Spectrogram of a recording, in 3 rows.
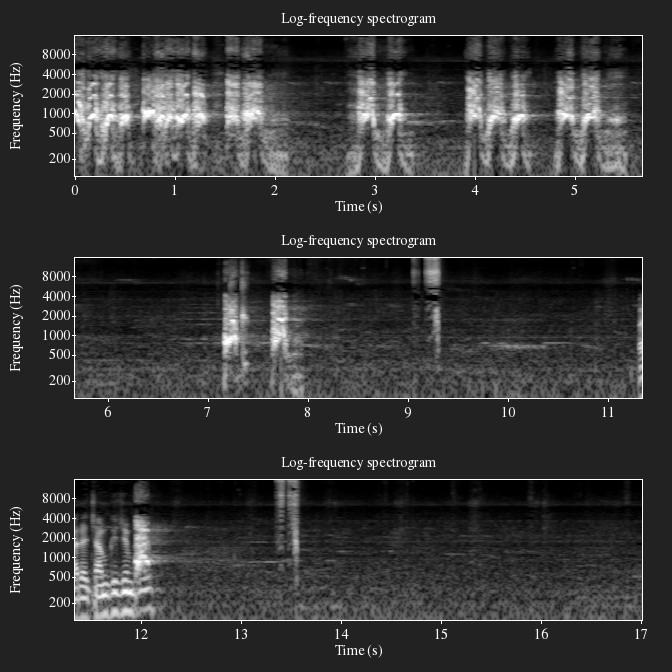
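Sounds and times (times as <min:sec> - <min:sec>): puppies barking: 0:00.0 - 0:05.7, 0:07.1 - 0:08.4, 0:11.8 - 0:12.7.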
